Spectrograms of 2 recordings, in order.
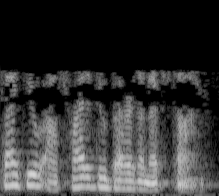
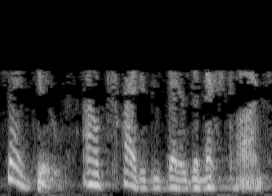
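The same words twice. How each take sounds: First: It is said in a sincere, kind tone. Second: It is said in a nasty, sarcastic tone. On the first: The speaker genuinely accepts the criticism. The speaker calls it right. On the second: The speaker resents the criticism. The speaker calls it wrong.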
